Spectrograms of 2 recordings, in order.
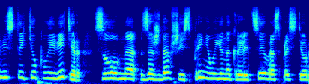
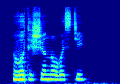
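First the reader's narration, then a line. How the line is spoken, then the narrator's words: Bewildered whisper. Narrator (Russian): растерянно прошептала она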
